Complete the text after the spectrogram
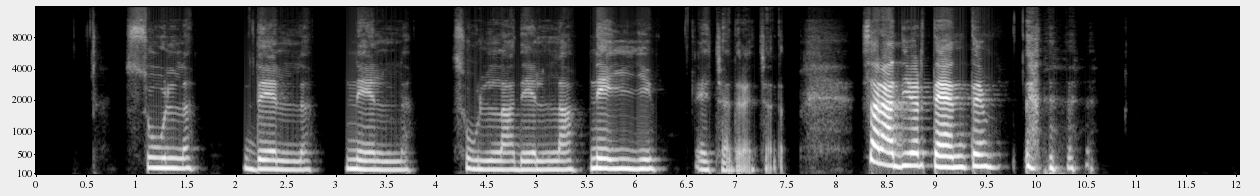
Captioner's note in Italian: risate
